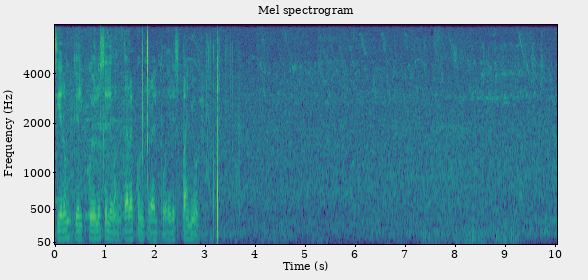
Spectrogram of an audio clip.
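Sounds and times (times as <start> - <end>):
steady outdoor hiss: 0.0 - 10.0.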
